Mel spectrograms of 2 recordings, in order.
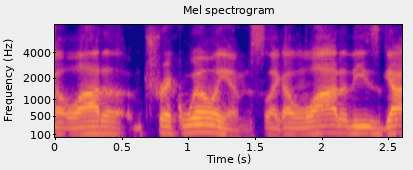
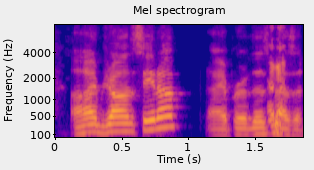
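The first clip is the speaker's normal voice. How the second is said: earnest, serious campaign-ad announcer tone. Imitating a campaign ad line: John Cena campaign-ad voice. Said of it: "the tone of voice that a politician will use in those campaign ads".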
